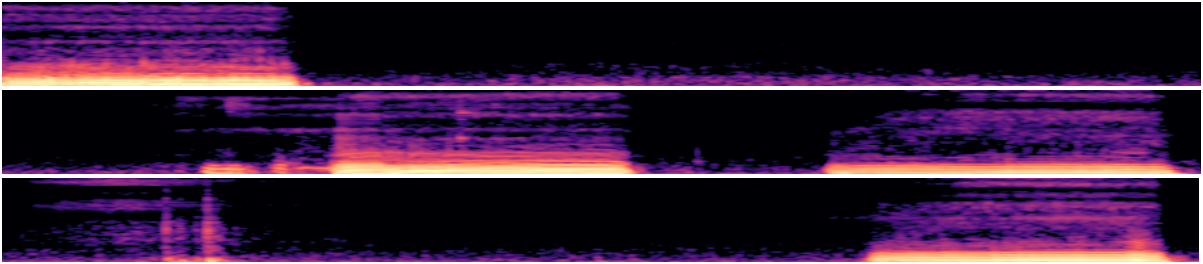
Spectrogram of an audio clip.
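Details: Barney, a tired pug, sleeping and snoring: loud, low rasping snores with a harmonic rattle, one at the start and then three more bursts each lasting about a second, separated by quiet breathing in a small indoor room.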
